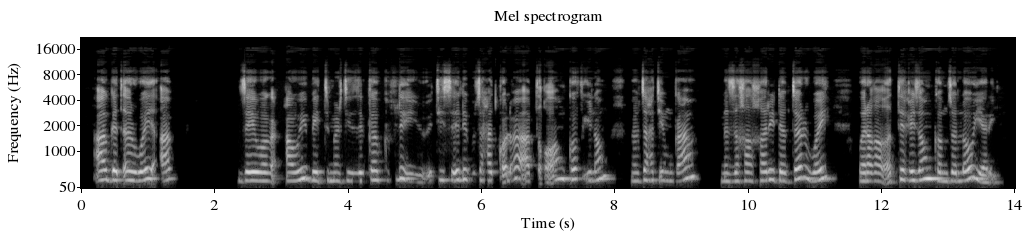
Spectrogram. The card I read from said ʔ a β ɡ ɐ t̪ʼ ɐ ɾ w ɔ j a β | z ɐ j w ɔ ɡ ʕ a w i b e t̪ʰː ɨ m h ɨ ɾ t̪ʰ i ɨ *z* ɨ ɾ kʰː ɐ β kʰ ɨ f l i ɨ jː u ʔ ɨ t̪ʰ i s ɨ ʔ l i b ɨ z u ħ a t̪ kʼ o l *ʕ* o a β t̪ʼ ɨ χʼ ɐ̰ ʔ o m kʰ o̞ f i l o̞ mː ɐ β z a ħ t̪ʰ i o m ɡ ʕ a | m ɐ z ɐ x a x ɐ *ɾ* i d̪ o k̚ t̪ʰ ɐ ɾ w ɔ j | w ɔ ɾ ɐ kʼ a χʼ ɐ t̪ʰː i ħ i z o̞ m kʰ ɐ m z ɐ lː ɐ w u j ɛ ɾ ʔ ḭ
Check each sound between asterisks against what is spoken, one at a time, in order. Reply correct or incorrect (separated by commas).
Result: correct, correct, correct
